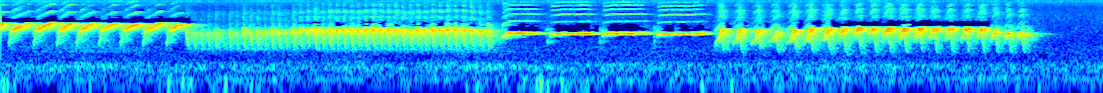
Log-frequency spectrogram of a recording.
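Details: A canary sings in sustained tours: a quick series of high repeated notes, a long buzzy roll, rapid pulsed chips around a steady whistled tone, then another fast trilled roll before it stops abruptly, with a faint low hum beneath.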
